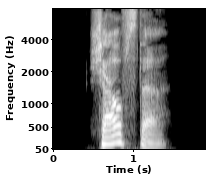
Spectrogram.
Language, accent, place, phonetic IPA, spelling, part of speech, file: German, Germany, Berlin, [ˈʃɛʁfstɐ], schärfster, adjective, De-schärfster.ogg
- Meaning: inflection of scharf: 1. strong/mixed nominative masculine singular superlative degree 2. strong genitive/dative feminine singular superlative degree 3. strong genitive plural superlative degree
